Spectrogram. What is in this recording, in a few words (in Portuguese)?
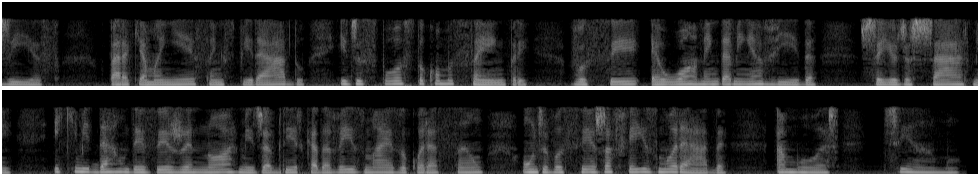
BOA NOITE ROMâNTICO, fem; Bom dia, tarde e noite; Telemensagens 2017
